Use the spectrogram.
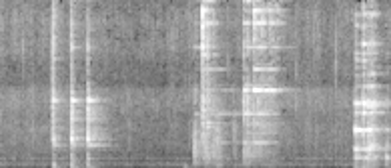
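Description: A teaspoon of sugar going into an Instant Pot for French onion soup: several clinks of a metal spoon against the pot, then a rustling pour and a final louder clatter, with no talking.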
